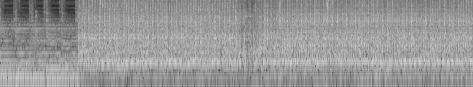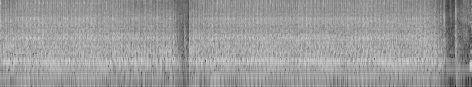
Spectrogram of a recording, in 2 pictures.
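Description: Electric sewing machine stitching through a sheet of paper, running steadily with one brief stop about two-thirds of the way through. Strummed guitar music plays for the first second and a half, before the machine starts.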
